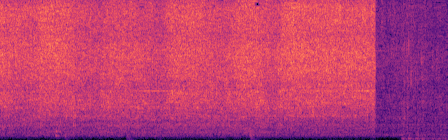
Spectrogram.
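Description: Browned onions, coriander, mint and green chillies sizzling in hot oil and ghee in a steel pot as they are stirred, a steady hiss. The sizzle cuts off abruptly near the end, leaving a faint low hum.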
